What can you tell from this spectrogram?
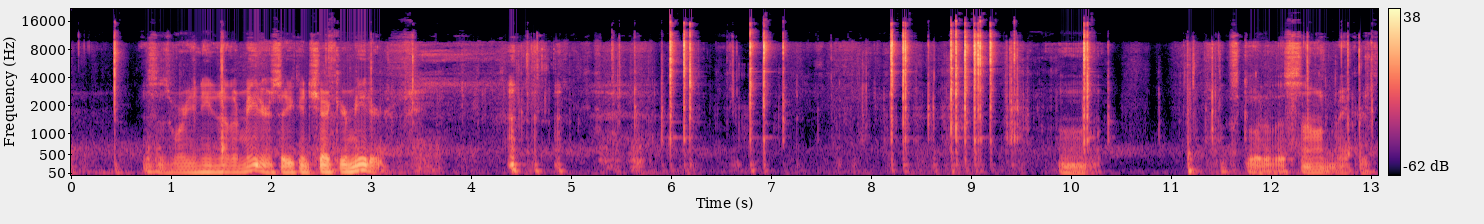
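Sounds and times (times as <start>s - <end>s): rotary switch clicking: 5.9s - 7.2s, 8.2s - 9.5s.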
